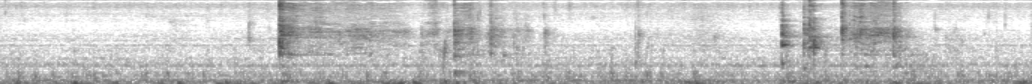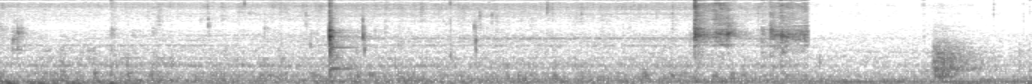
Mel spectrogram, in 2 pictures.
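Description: A metal wok spatula scraping across the bottom of a wok as pieces of tofu are scooped out, three short scrapes with light clinks of metal between them.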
